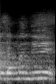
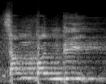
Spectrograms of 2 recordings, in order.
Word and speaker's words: சம்பந்தி: அவரும் சாப்பிட்டு போறாரு ஆமா சம்மந்திங்கிற வார்த்தை உச்சரிப்பு தப்பு எப்படி சொல்லணும் அப்படி சொல்லக்கூடாது சம்னா நல்ல மந்தினா குரங்கு வாங்க குரங்குங்கிறான் அவரும் ஆமா குரங்குன்னு சோறு அப்படியா போறது தம்பி புரிஞ்சுது சிரித்தியா சம்பந்தி அப்படின்னு சொல்லணும் சம்னா நல்ல பந்தம்னா உறவு வாங்க நல்ல உறவேன்னு கூப்பிடணும் நீங்க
